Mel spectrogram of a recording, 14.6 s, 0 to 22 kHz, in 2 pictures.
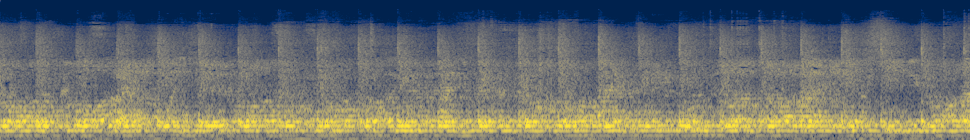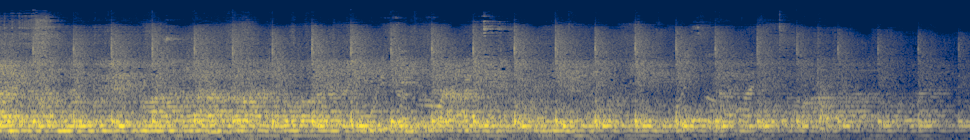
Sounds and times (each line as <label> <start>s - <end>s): mokugyo strokes on each syllabe 0.0s - 14.5s
monks sing together in a rhythmic way 0.0s - 14.5s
